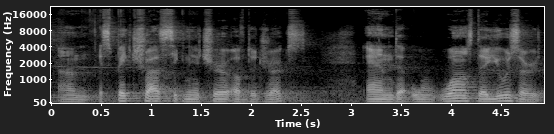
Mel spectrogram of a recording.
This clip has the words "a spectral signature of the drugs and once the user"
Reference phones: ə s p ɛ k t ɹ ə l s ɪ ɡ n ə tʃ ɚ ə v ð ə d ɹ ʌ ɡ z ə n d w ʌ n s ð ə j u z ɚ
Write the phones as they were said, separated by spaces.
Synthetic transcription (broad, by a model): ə s p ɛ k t ə l s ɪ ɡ n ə tʃ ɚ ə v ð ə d ɹ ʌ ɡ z ə n d w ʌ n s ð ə j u z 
